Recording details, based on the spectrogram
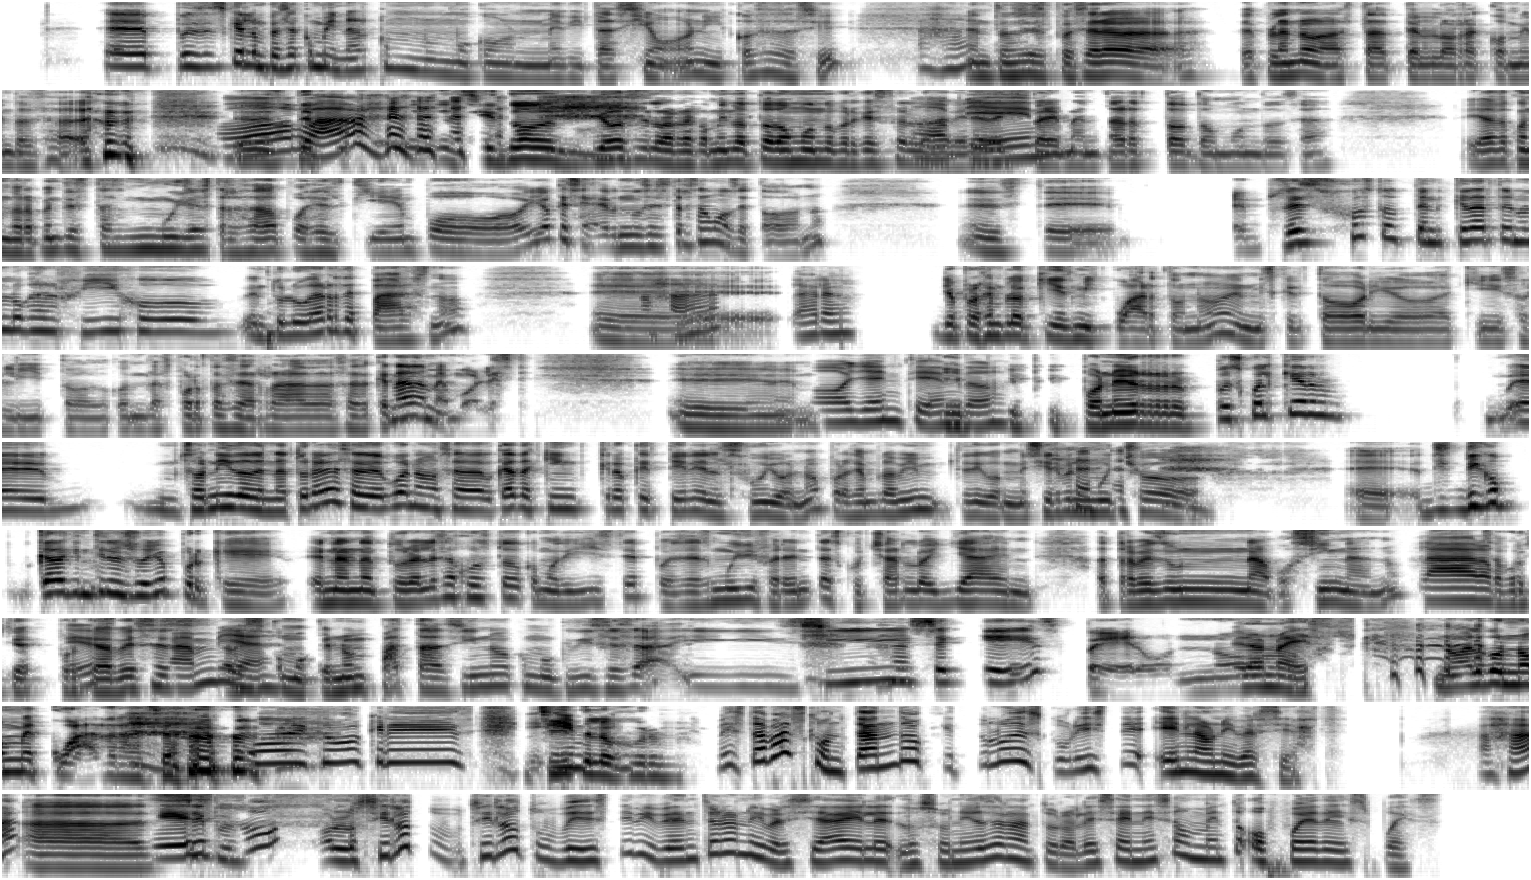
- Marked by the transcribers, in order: chuckle; laugh; tapping; chuckle; chuckle; laugh; chuckle; unintelligible speech
- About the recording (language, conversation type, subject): Spanish, podcast, ¿Qué sonidos de la naturaleza te ayudan más a concentrarte?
